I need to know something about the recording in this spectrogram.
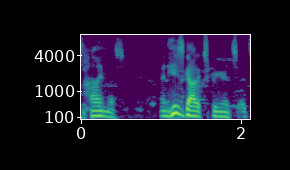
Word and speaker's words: Jaimes: His last name is Jaimes, but it's pronounced Hymas, and he's got experience at center as well.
